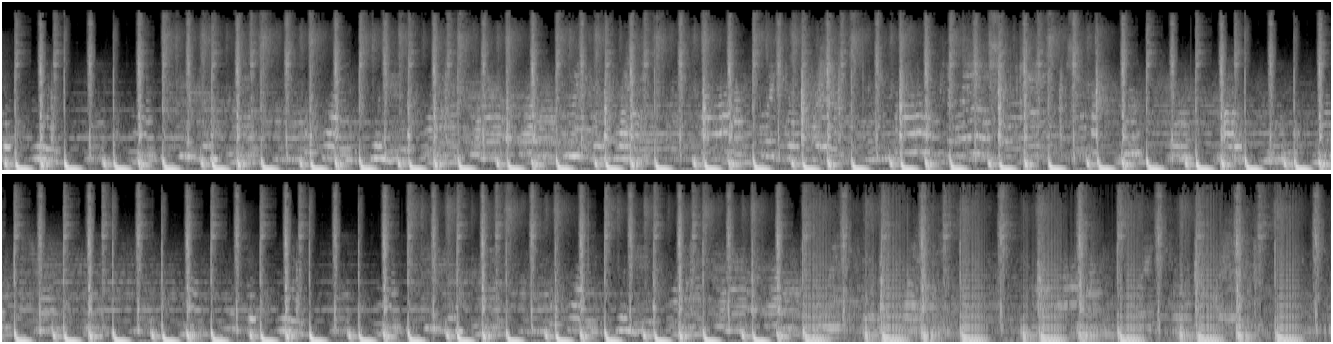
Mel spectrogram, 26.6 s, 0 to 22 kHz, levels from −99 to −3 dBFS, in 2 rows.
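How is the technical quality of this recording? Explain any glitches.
The recording holds up until 21.27 s. From there to the end it shows a block size mismatch (padded). One stage delivers blocks shorter than the next stage reads, so each block's remainder is zero-filled. The resulting gaps repeat at 93.8 Hz, which fits a 512-sample read block, producing a steady buzz while the audio runs at 0.625 of normal speed. The pitch stays about normal, which separates this from a sample-rate mismatch, and the regular buzz separates it from random dropouts.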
